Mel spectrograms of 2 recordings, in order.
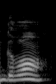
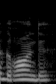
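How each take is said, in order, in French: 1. Le son D final est muet. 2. Le son D final se prononce. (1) "c'est grand. D aussi se prononce pas" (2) "On ne dit pas grande"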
